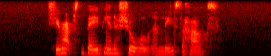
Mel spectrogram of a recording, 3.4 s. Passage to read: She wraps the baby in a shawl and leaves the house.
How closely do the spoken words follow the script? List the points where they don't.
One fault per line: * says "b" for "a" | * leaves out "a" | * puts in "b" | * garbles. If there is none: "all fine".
all fine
